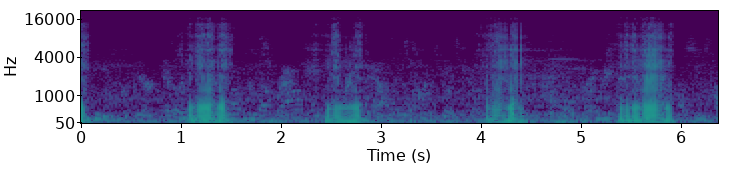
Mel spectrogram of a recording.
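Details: A sleeping pug snores after a hard day at doggy day care: four loud, rattling snores about every 1.5 seconds, with quiet breathing between. Pug snoring.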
